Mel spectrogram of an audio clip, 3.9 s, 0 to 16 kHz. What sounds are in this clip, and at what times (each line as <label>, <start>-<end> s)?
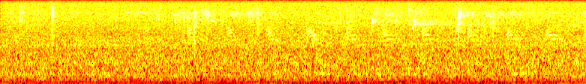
Red-breasted Nuthatch song, 0-4 s
unidentified bird chip note, 2-4 s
